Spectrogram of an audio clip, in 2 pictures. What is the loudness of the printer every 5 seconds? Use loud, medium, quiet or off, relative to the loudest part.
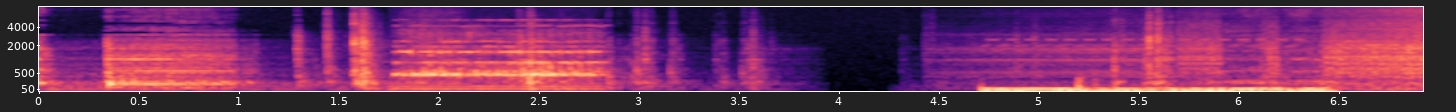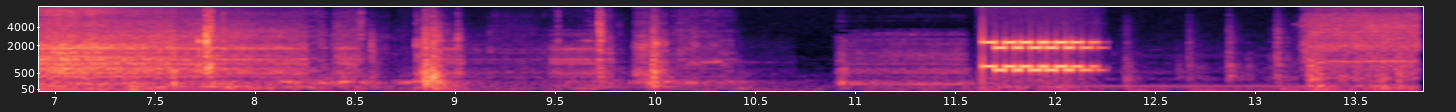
loud, loud, medium.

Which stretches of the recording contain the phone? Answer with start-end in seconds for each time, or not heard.
1.8-2.9, 4.7-6.3, 11.7-12.3.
